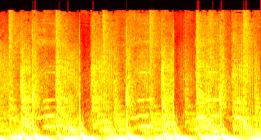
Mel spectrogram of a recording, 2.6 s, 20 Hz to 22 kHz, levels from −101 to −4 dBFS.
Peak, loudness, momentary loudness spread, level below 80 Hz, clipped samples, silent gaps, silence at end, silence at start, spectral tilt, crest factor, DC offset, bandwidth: 0 dBFS; -9 LUFS; 1 LU; -10 dBFS; under 0.1%; none; 0 s; 0 s; -4.5 dB/octave; 8 dB; under 0.1%; 17.5 kHz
